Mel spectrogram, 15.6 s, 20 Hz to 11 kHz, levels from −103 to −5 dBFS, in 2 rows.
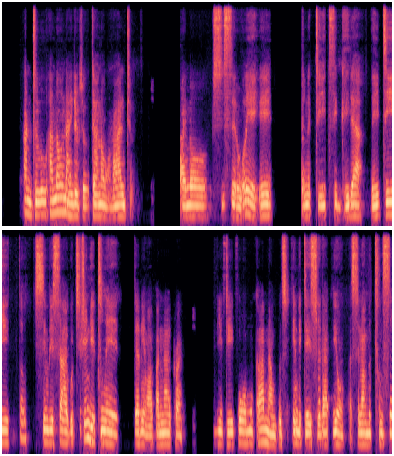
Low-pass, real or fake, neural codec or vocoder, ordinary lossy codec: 9.9 kHz; fake; codec, 24 kHz, 0.9 kbps, WavTokenizer, medium music audio release; Opus, 64 kbps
